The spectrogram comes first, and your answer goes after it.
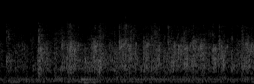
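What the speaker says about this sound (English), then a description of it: "Let's give him another round of applause." An audience applauds steadily at an evening tribute event, a dense, even wash of clapping that holds at moderate level throughout without a break.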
